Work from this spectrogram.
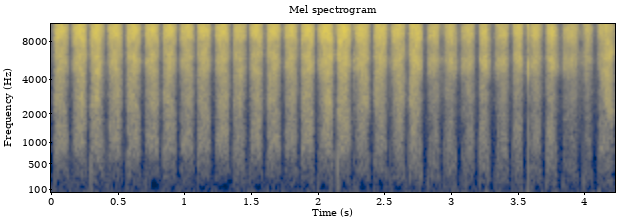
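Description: White plastic tweezers with serrated tips, held in the fingers, grip and scrape the hollow housing of a small white plastic Apple earphone inline microphone remote. About 33 quick, evenly paced rubbing and scratching strokes come at roughly four per second, each a short bright, hissy scrape with almost no ring.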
